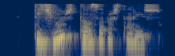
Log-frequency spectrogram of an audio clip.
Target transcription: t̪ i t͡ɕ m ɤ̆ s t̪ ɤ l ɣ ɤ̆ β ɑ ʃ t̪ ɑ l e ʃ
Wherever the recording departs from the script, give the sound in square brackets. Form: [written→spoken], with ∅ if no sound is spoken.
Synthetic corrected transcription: t̪ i t͡ɕ m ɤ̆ [s→ʃ] t̪ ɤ l [ɣ→z] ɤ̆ β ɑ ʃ t̪ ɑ [l→ɾ] e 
